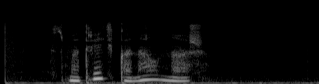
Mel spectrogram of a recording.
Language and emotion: Russian, neutral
